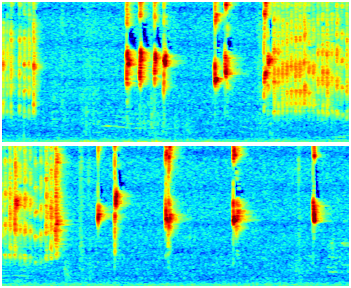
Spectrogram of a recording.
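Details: Lovebird praised as a good singer, giving sharp, very high chirps in short clusters, with a scratchy burst of rapid chatter midway and scattered single notes at the end.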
